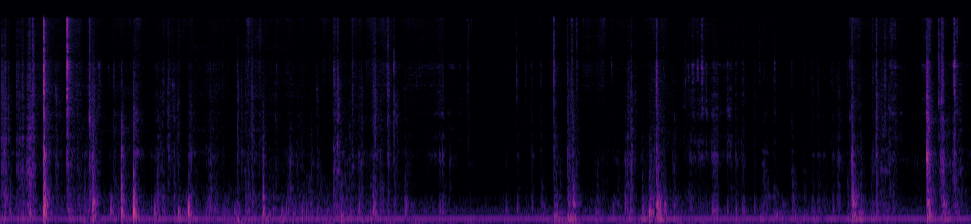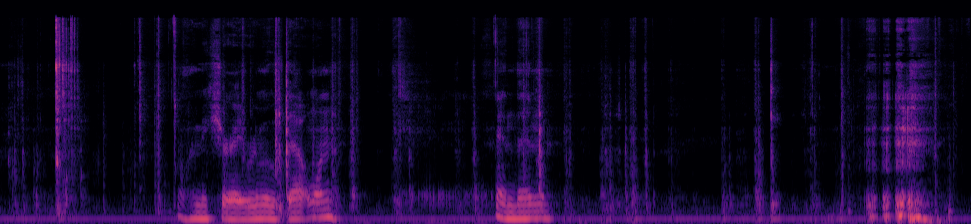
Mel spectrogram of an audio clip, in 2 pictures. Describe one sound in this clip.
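A screwdriver clicks and scrapes against plastic parts.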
